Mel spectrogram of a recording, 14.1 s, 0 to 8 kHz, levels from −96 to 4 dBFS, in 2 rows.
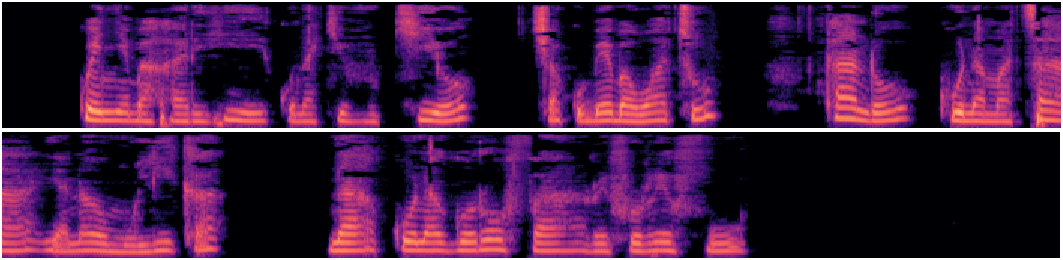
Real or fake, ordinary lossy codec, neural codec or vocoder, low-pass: real; MP3, 32 kbps; none; 7.2 kHz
